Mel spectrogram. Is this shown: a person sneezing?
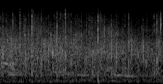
no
